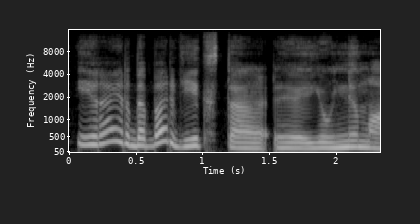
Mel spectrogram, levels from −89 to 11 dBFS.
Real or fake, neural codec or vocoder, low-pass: fake; codec, 44.1 kHz, 3.4 kbps, Pupu-Codec; 14.4 kHz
